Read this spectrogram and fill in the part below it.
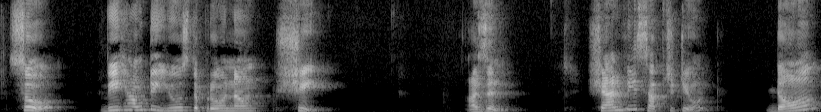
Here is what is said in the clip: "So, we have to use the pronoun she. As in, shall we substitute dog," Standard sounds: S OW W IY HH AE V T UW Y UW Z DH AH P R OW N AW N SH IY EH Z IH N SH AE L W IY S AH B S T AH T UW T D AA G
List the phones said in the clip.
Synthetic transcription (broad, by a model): S OW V IY HH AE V T UW Y UW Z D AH P R OW N AW N SH IY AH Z IH N SH AE L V IY S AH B S T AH T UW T D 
